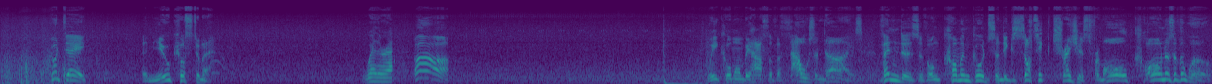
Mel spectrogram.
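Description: A middle-aged man speaks cheerfully and close by.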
